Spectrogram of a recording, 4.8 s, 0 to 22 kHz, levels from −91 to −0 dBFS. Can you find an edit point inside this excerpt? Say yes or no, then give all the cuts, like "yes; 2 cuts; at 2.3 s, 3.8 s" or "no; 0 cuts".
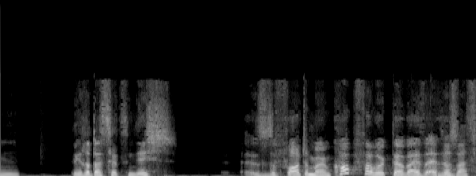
yes; 1 cut; at 2.2 s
